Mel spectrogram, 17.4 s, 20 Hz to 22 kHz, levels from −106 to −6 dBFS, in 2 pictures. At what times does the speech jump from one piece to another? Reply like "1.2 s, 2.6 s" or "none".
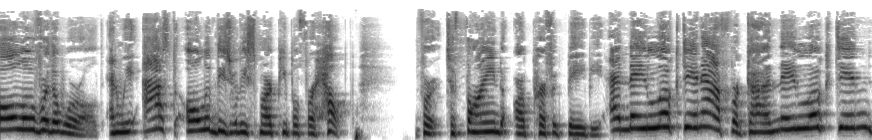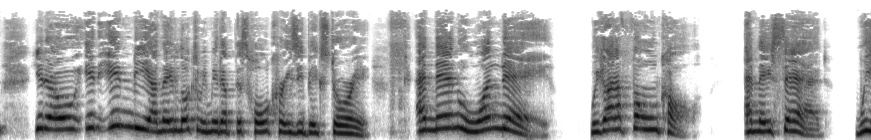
none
